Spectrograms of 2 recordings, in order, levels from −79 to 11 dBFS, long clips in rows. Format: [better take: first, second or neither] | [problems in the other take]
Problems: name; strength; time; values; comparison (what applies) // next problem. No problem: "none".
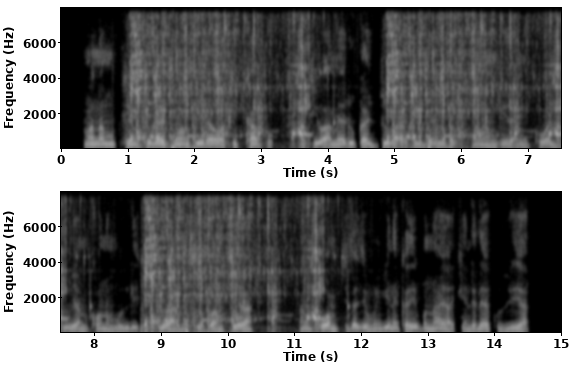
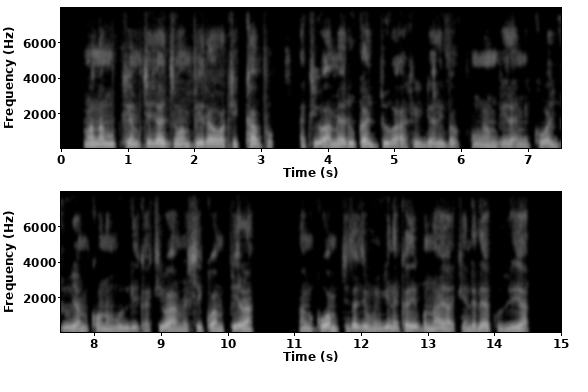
second | background sound (Liquid); as loud as the speech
